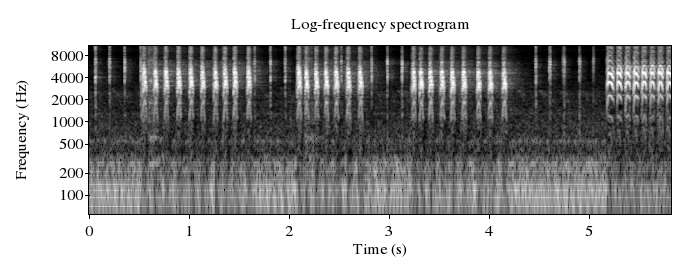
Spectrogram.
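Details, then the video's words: Greater green leafbird singing, imitating sparrow, tailorbird and other birds; loud bursts of rapid sharp chips, about eight per second, in runs of one to one and a half seconds separated by brief pauses, ending in a harsher buzzy burst. "Cucak Ijo Gacor nembak gereja sambung tengkek buto"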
